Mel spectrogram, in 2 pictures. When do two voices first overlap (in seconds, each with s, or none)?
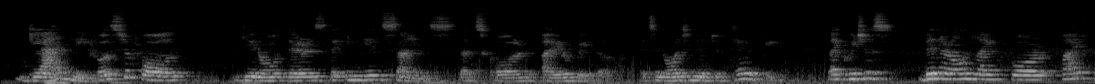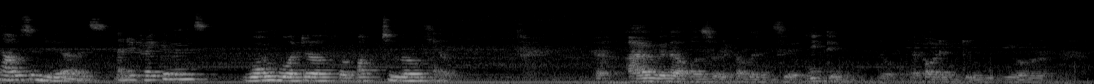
none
